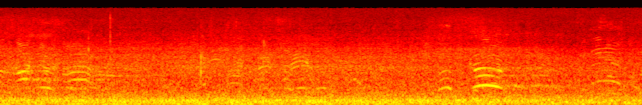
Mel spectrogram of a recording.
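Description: Wind rumbling on the microphone, with short distant shouts and calls from players across a football pitch.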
